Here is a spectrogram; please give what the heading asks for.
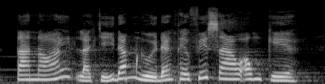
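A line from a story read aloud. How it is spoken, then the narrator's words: Smiling, continuing. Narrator (Vietnamese): Sư phụ mỉm cười nói tiếp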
